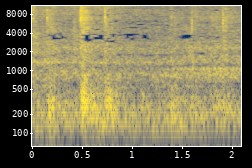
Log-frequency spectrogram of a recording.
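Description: Steady outdoor noise with a motor vehicle's engine running, and a short faint knock about half a second in.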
